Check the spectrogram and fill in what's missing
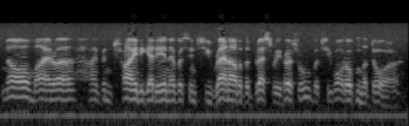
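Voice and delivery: low, subdued report; dejected. Acted. Nicky locked out by Nora, dejected. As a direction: say it glumly, voice dropping away. Worried man outside dressing room.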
